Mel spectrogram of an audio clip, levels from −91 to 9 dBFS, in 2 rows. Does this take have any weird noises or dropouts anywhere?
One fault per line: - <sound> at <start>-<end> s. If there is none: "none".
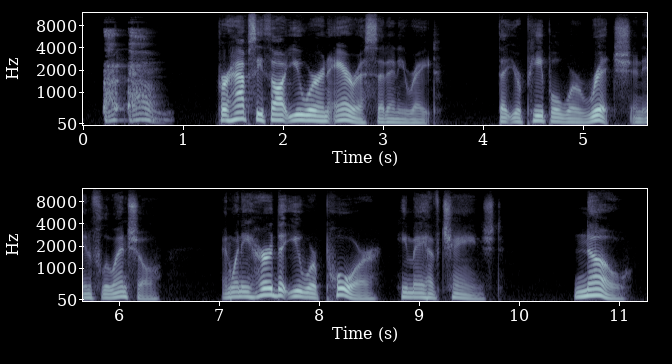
- cough at 0.2-0.9 s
